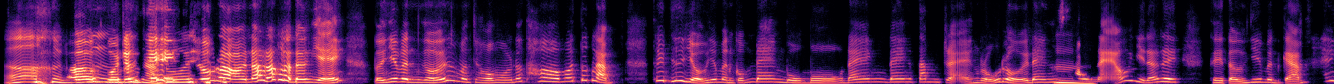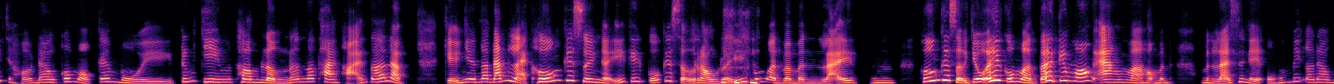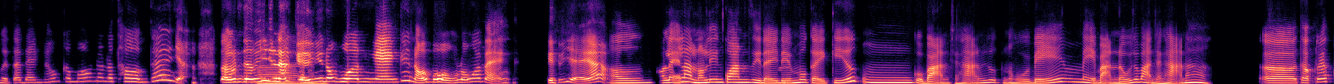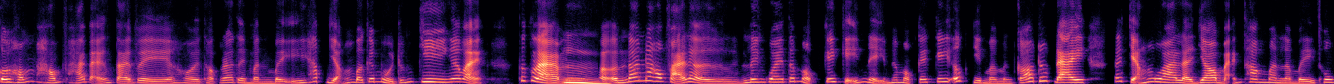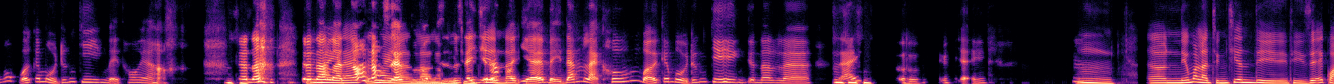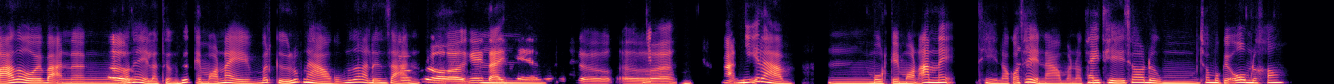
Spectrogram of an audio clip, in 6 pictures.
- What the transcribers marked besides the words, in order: laugh; laughing while speaking: "chiên"; laugh; other background noise; chuckle; laughing while speaking: "tới"; chuckle; laughing while speaking: "kiểu"; tapping; laugh; laughing while speaking: "à"; laughing while speaking: "nên"; laugh; laughing while speaking: "ừ"
- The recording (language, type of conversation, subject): Vietnamese, podcast, Khi buồn, bạn thường ăn món gì để an ủi?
